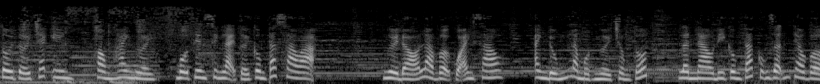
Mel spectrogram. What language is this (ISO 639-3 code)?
vie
